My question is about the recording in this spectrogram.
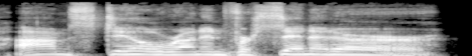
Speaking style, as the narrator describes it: he shouts

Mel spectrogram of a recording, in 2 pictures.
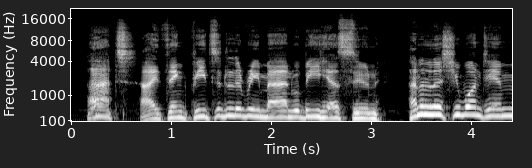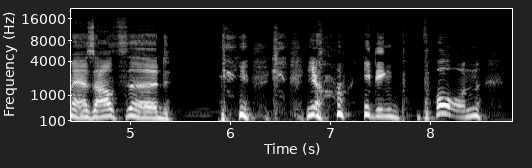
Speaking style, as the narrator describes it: Zoe said, in laughter and surprise

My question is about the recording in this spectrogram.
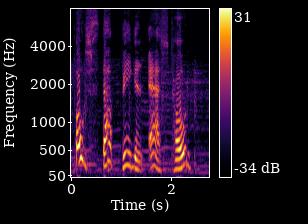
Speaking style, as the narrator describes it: cried the mole despairingly

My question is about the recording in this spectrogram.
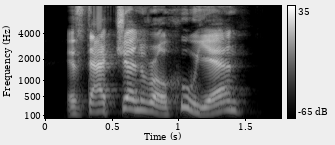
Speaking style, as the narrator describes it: someone on the opposing line shouted

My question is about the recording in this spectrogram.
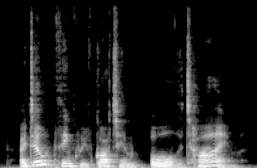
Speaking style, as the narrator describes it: said Hermione, very quietly

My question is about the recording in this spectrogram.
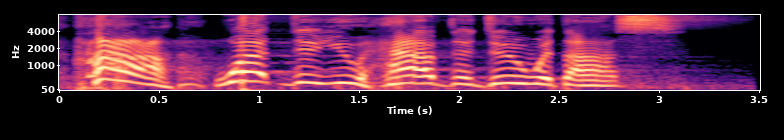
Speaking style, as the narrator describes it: the demon screams

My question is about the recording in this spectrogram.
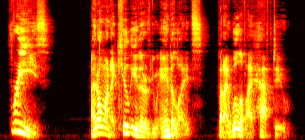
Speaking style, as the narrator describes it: snapped

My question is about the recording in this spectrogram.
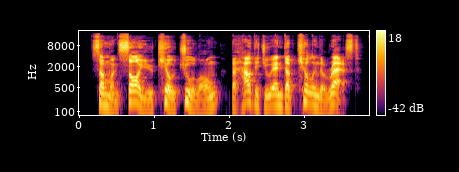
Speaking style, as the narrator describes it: Song Jiang asked sternly

